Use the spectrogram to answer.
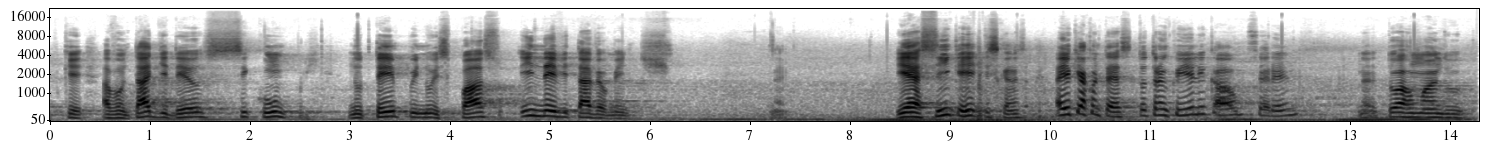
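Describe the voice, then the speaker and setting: Brazilian pastor preaching in a chatty way. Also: male voice, mid-range voice, fairly bright tone, long reverb tail, a little hiss or hum. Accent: Brazilian Portuguese. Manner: folksy, chatty preaching with laughs and asides. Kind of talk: sermon.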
